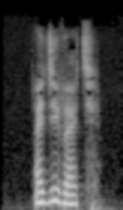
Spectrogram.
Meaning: 1. to dress, to clothe 2. to provide clothes 3. to cover
- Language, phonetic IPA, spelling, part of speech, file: Russian, [ɐdʲɪˈvatʲ], одевать, verb, Ru-одевать.ogg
